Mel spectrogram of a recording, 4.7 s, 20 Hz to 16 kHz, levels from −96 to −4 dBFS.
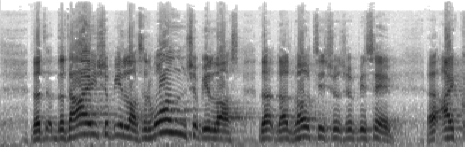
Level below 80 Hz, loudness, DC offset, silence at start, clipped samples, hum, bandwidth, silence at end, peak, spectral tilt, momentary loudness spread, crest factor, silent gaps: -48 dBFS; -17 LUFS; under 0.1%; 0 s; under 0.1%; none; 14.5 kHz; 0 s; 0 dBFS; -4 dB/octave; 7 LU; 16 dB; none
